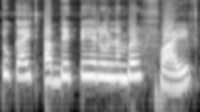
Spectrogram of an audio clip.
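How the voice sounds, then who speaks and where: A woman's voice: high-pitched, animated, brisk. A woman teaching English pronunciation over slides, patiently repeating each word and giving its meaning.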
